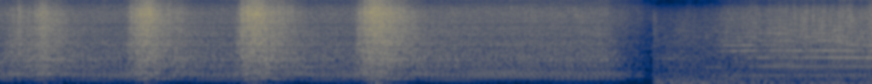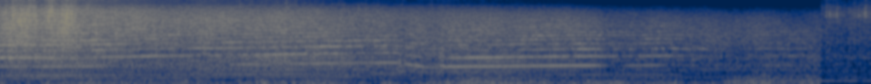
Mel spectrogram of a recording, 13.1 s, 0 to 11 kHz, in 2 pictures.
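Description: Matra MS670B's 3-litre V12 revved in four quick sharp throttle blips. After a cut, the car runs at speed with a piercing, many-toned exhaust note that holds steady, drops in pitch once about ten seconds in, and then fades.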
